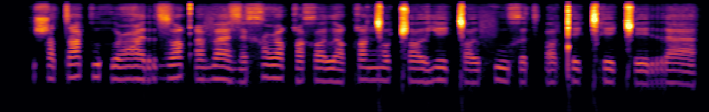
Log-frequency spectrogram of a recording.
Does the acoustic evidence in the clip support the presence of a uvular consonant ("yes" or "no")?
yes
